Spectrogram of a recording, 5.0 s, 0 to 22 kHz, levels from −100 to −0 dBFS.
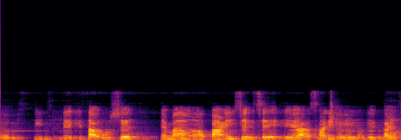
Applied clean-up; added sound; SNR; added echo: neural mask model DeepFilterNet 3.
